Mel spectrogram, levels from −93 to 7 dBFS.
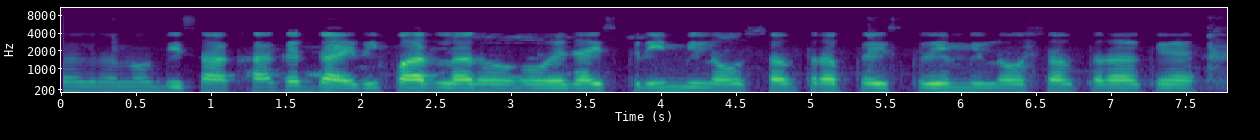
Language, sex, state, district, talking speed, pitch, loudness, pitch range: Magahi, male, Bihar, Lakhisarai, 160 wpm, 145 Hz, -26 LUFS, 140-155 Hz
